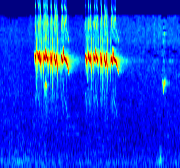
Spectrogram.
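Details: Lively mantenan gunung bushchat delivering two quick, high, rattling trill phrases of about half a second each, followed by a single soft chip.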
